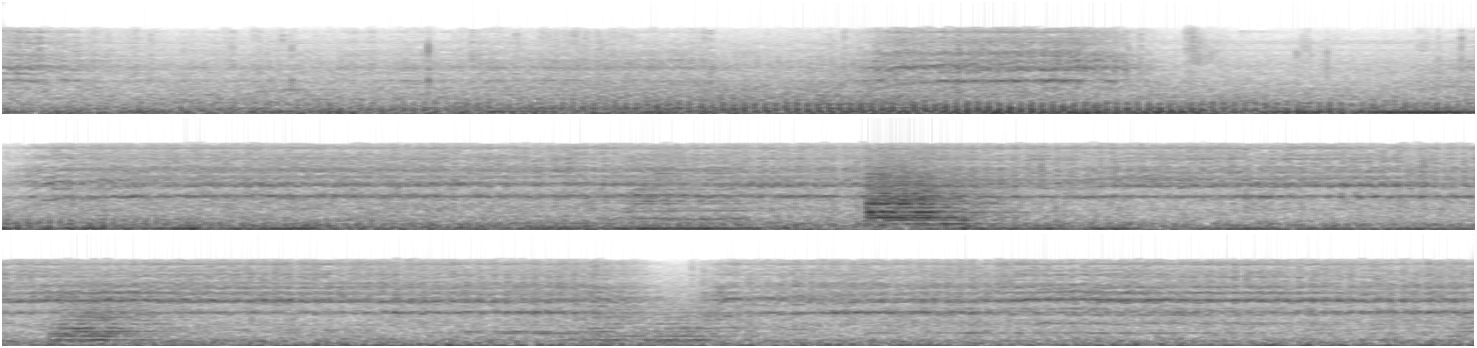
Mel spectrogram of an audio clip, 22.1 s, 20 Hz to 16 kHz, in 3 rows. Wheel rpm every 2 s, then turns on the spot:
60, 40, 80, 30, 160, 160, 150, 150, 140, 120, 160.
none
